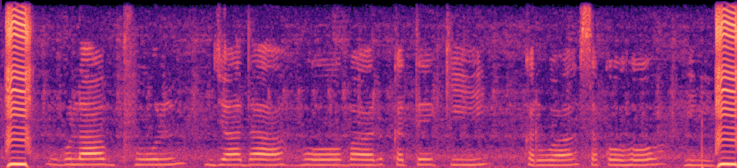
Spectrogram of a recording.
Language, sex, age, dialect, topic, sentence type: Magahi, female, 18-24, Northeastern/Surjapuri, agriculture, question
